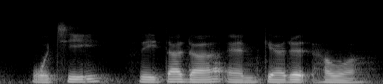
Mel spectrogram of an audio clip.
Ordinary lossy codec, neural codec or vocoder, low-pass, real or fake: none; codec, 16 kHz, about 1 kbps, DyCAST, with the encoder's durations; none; fake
